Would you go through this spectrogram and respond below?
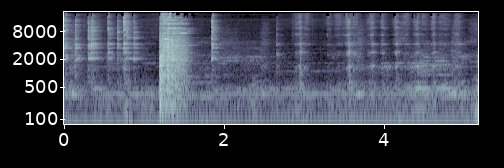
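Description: A cast iron skillet holding a crustless Swiss chard quiche is lifted and set down with one sharp metallic clunk near the start, followed by light scraping and clinking against a plate, close and moderately loud.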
